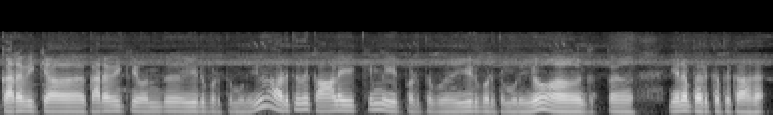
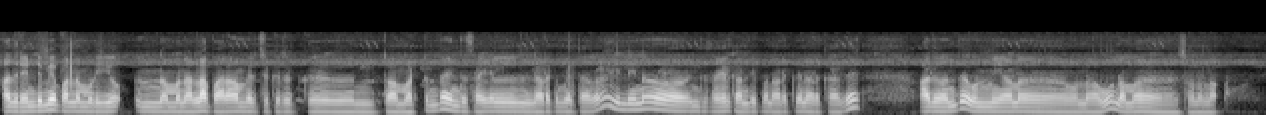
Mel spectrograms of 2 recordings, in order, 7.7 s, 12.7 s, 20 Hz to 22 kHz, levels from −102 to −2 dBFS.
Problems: constant background noise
